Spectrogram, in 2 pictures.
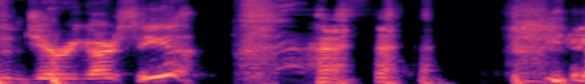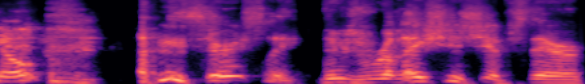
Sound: laughter

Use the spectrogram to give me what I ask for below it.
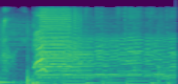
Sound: squeals

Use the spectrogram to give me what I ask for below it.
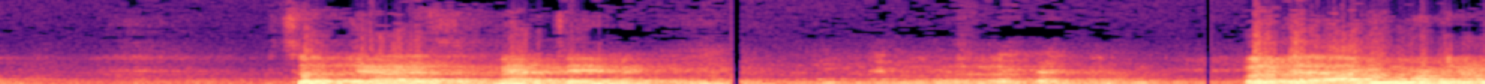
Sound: laughter

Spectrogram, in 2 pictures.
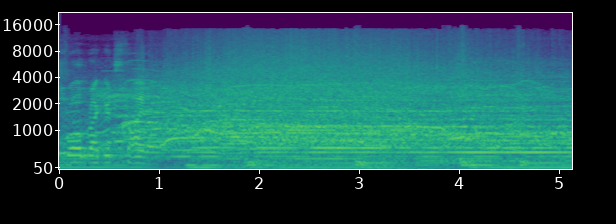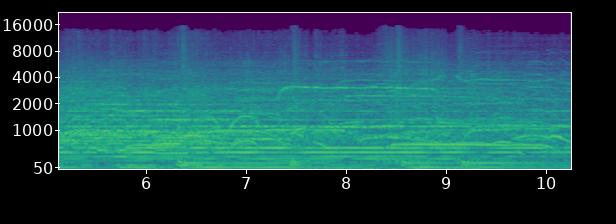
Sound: crowd noise

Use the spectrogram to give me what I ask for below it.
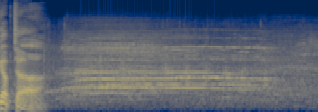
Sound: cheers, applause

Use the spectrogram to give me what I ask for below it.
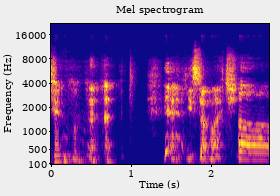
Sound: laughing

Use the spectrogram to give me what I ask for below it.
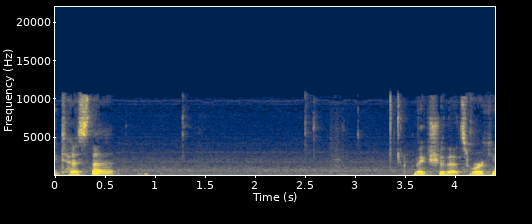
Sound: keyboarding

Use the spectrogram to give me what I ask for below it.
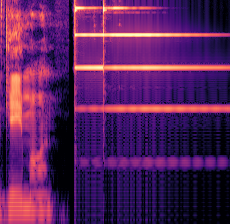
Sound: bell dings

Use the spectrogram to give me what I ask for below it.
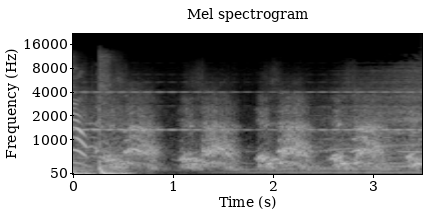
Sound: men chanting

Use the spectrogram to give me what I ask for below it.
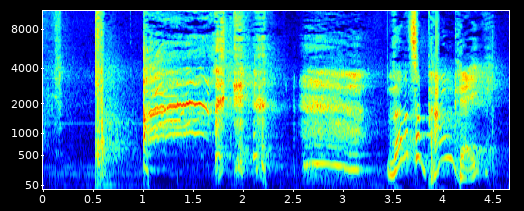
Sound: laughing

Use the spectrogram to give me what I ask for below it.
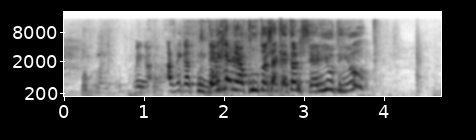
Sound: shouts

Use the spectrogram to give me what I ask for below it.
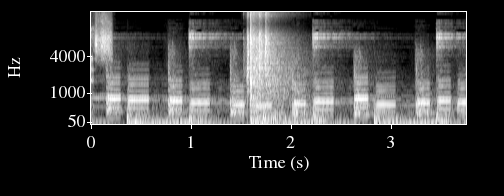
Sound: door Slam

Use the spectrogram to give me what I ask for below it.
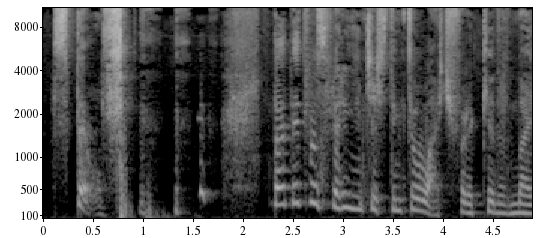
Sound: laughs

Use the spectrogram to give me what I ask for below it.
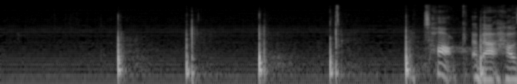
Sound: footsteps

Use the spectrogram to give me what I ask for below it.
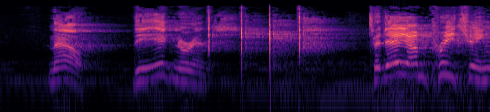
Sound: claps hands

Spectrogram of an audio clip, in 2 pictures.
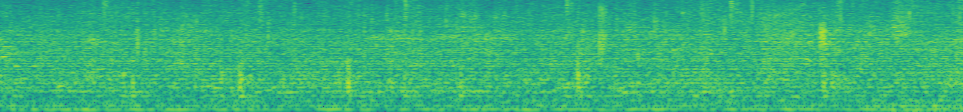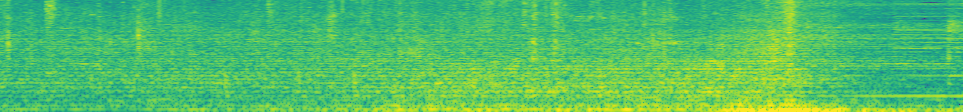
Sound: steps and cars passing

